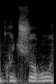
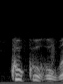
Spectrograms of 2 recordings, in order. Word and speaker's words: Cuccuru: c'était qui ce jeune Koutchourou ? C'était un enfant pauvre, c'était un enfant turbulent qui s'est arraché de sa condition ? On dit Koukourou, hein, c'est difficile à prononcer, je sais bien.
